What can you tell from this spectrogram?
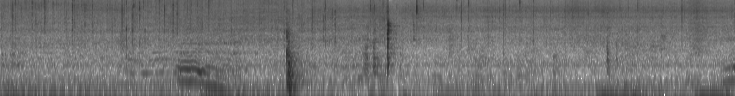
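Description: Fried rice sizzling in a steel wok while a metal spatula stirs and scrapes it, with two sharp metal clinks about three and four seconds in.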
